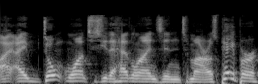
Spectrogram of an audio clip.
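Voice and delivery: ordinary talk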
